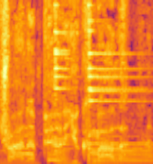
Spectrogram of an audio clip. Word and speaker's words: Kamala: to appeal to you Cala I know it's pronounced KLA trust me I have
